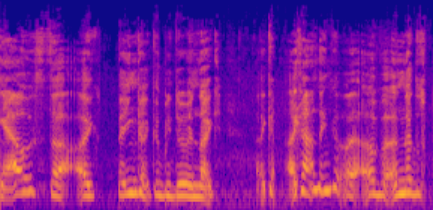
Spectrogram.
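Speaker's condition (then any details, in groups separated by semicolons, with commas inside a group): Cerebral palsy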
